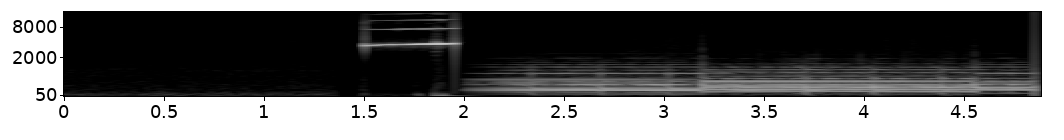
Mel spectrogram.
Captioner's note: alarm beeping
